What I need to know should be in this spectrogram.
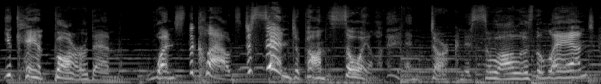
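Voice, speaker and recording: A performer voicing a tiny, arrogant, bratty dragon creature in a video game, shrill and scratchy, with bombastic, taunting, theatrical whining. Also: vocal fry, pushed and bright, exaggerated voice. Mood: mocking, then grandiose menace. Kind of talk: animated video game voice acting.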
